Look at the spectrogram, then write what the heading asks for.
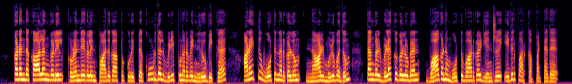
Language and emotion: Tamil, neutral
